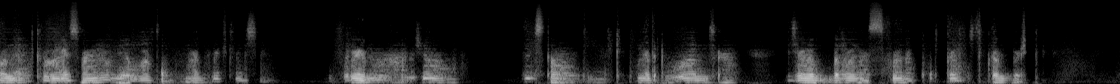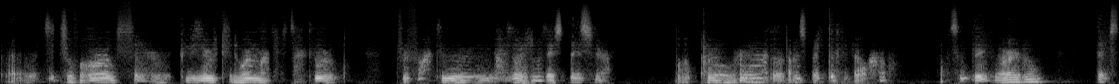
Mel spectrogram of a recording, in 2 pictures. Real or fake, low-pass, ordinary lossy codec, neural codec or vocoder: fake; none; none; codec, 44.1 kHz, 0.9 kbps, DAC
